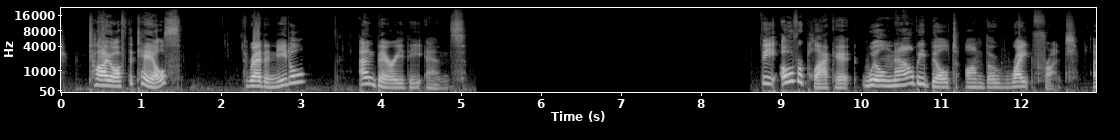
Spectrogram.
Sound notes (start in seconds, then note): 5.2 no Sound Present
